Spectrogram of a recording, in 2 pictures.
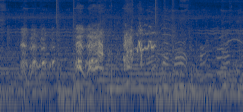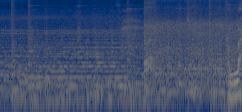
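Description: A mother dog yelping, whimpering and barking as a leopard attacks her puppy, high distressed cries in bursts over outdoor background noise.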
